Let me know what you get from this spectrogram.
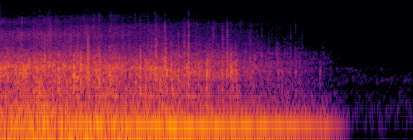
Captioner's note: engine rumbling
